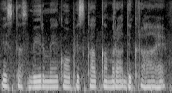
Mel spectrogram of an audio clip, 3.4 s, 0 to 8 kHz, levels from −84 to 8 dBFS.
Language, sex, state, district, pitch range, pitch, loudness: Hindi, male, Uttar Pradesh, Lalitpur, 130-140 Hz, 135 Hz, -15 LUFS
